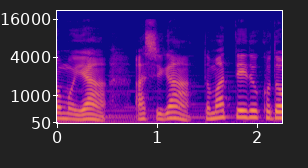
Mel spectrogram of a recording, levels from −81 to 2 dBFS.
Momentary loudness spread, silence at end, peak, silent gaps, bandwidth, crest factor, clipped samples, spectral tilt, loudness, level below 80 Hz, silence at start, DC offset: 7 LU; 0 s; -10 dBFS; none; 16.5 kHz; 16 dB; under 0.1%; -5 dB/octave; -27 LUFS; -54 dBFS; 0 s; under 0.1%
